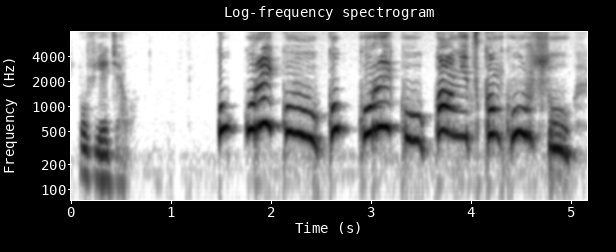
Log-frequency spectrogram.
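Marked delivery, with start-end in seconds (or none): 1.5-5.0 very high, slow crowing call, louder; rooster crowing. Acted. Rooster announcing the end of the contest, crowing. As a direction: crow it out like a rooster. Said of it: "zapiał wreszcie kogut".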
